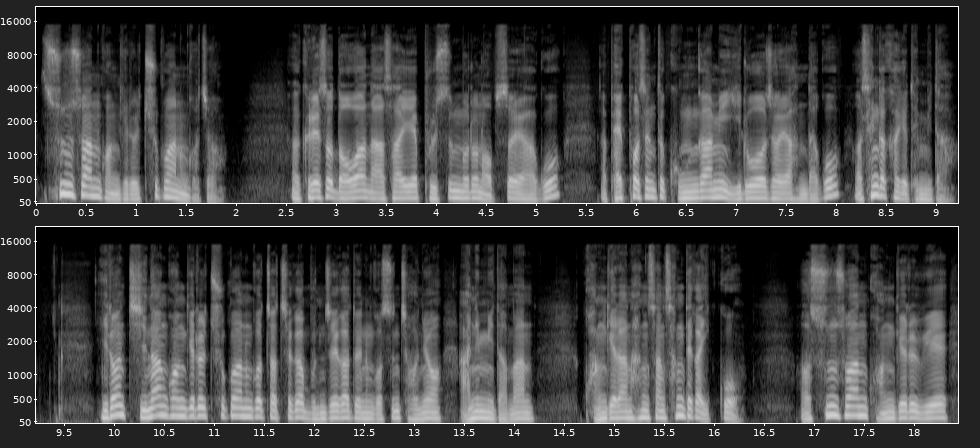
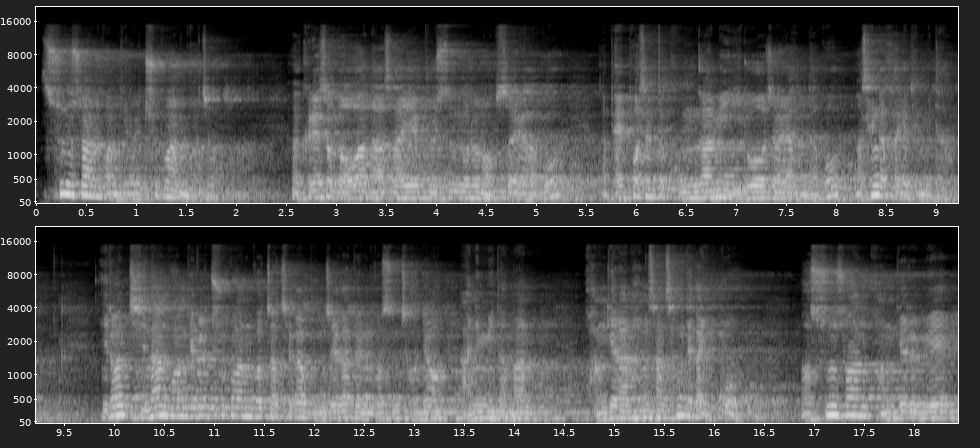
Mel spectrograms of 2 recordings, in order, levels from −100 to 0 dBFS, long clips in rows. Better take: first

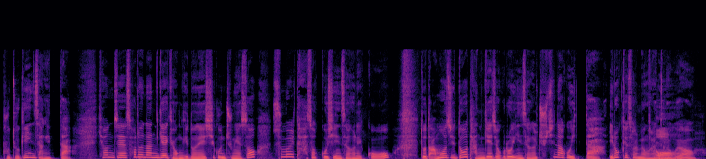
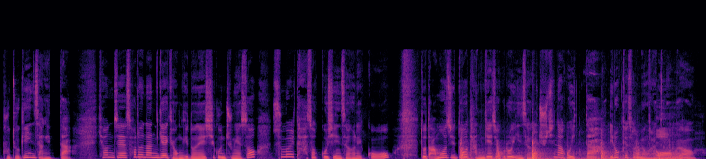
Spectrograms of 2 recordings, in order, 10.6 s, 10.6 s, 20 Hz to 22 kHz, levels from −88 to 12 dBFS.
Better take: first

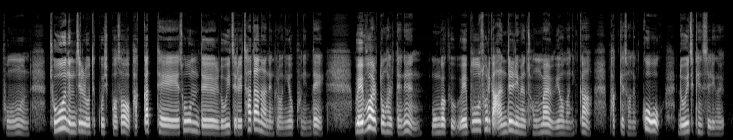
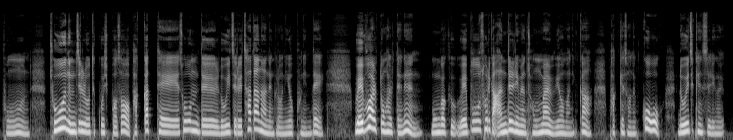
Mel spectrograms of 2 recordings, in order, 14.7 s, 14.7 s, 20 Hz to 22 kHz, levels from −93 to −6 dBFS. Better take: second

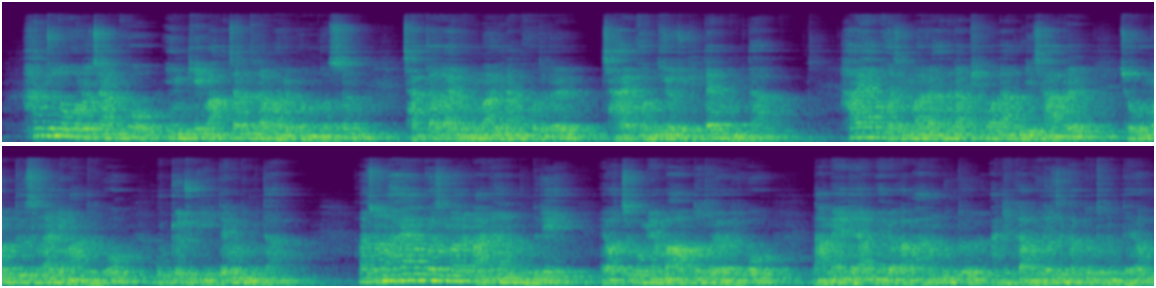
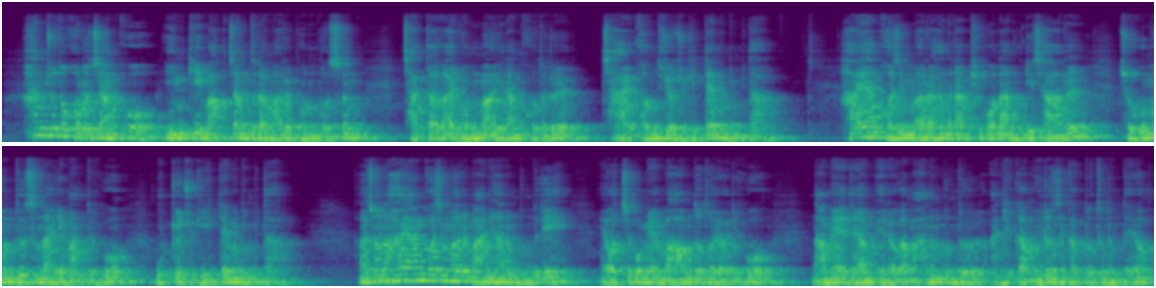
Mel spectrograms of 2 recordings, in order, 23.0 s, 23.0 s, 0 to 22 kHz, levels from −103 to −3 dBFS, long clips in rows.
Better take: second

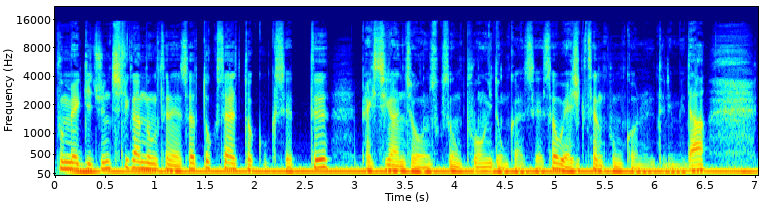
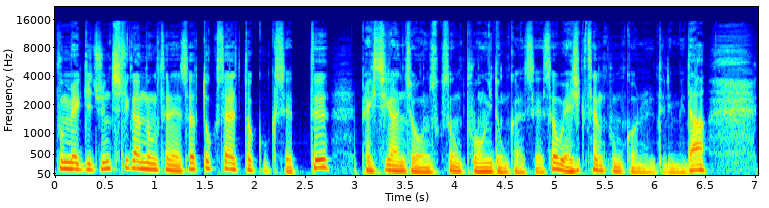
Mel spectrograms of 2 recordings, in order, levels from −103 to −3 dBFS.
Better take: second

